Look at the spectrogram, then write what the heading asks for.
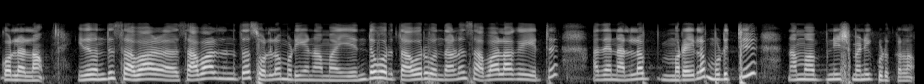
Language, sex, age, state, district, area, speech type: Tamil, female, 45-60, Tamil Nadu, Tiruchirappalli, rural, spontaneous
